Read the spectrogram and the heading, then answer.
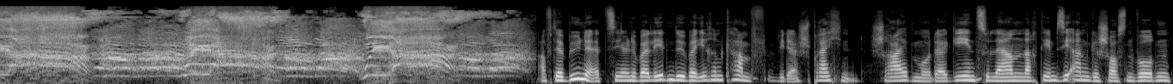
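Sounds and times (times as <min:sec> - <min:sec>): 
crowd at a memorial ceremony shouting a school battle cry: 0:00.0 - 0:05.4
speech: 0:05.4 - 0:11.7.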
